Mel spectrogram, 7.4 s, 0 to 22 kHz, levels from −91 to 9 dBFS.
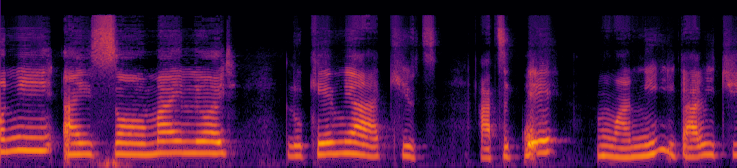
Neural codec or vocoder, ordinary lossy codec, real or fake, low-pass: codec, 32 kHz, 1.9 kbps, SNAC; Opus, 32 kbps; fake; 14.4 kHz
